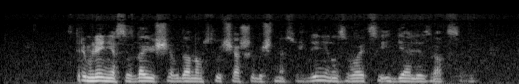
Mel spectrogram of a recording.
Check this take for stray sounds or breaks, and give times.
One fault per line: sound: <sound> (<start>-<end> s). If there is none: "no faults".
no faults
